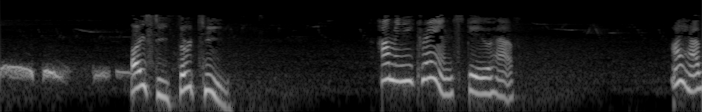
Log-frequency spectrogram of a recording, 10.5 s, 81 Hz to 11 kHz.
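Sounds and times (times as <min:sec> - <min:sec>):
birds cooing: 0:00.0 - 0:02.2
speech: 0:02.0 - 0:03.5, 0:05.7 - 0:07.8, 0:10.1 - 0:10.5.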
